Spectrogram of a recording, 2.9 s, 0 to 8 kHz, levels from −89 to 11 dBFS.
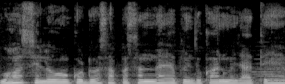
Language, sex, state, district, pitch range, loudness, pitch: Hindi, male, Uttar Pradesh, Hamirpur, 135-145 Hz, -23 LUFS, 140 Hz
